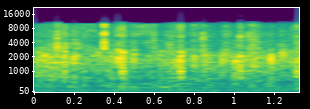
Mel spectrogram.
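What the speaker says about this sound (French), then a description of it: "On peut l'applaudir, vraiment." Audience applauding student singers from a rock music school at a concert, a dense burst of clapping with crowd noise, close and loud throughout.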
